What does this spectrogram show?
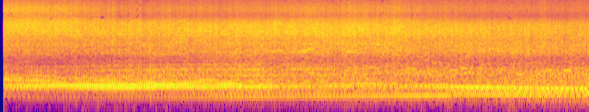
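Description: Drag racing cars' engines running down the strip, a steady loud drone whose pitch steps down slightly a couple of times, over a broad hiss.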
